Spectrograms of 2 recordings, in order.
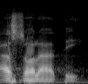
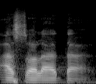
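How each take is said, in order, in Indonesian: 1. Kata itu berakhir dengan vokal 'i'. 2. Kata itu berakhir dengan vokal 'a'. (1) "harus dibaca as-salati" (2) "harokatnya as-salata. Ini salah ya"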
